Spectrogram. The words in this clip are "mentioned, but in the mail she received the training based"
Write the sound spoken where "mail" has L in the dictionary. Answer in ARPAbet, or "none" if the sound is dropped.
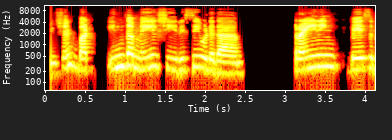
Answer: L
